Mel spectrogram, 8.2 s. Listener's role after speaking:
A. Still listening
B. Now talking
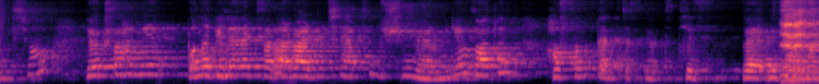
B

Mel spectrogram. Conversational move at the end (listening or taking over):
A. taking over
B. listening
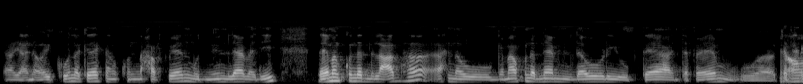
B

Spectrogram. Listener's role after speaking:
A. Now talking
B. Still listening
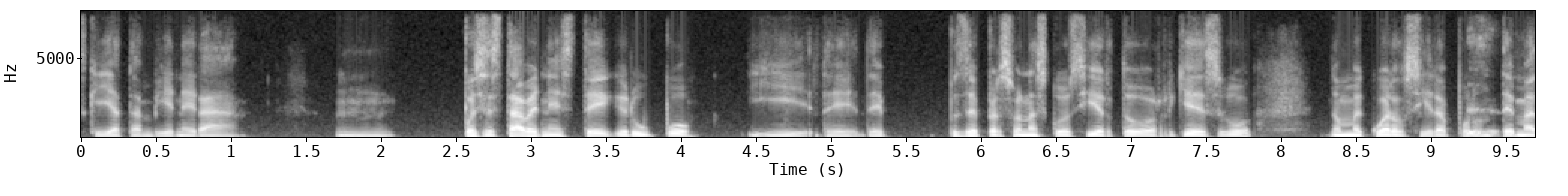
B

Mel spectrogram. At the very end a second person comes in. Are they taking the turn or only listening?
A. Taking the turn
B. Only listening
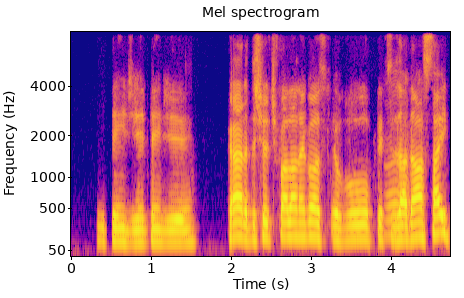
B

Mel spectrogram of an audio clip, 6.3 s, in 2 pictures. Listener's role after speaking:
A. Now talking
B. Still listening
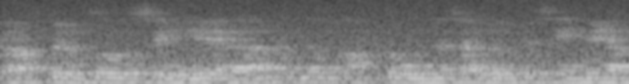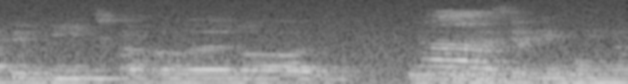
B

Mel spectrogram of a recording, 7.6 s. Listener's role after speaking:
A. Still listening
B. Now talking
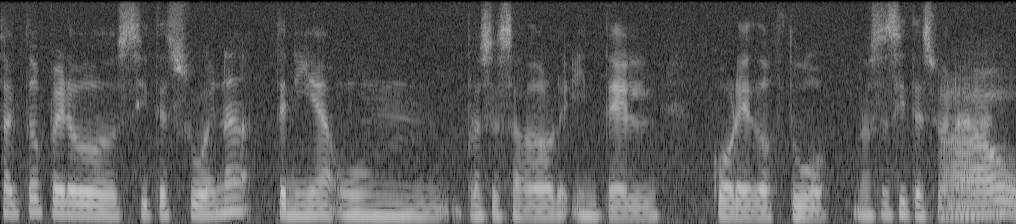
B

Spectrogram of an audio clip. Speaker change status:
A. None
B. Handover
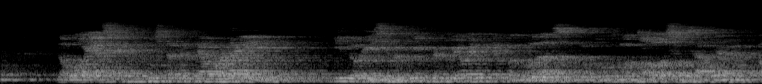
A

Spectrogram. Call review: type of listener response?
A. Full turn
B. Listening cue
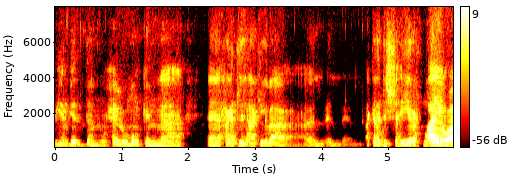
A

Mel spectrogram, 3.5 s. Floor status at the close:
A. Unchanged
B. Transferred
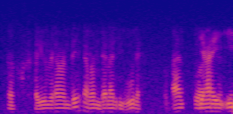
B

